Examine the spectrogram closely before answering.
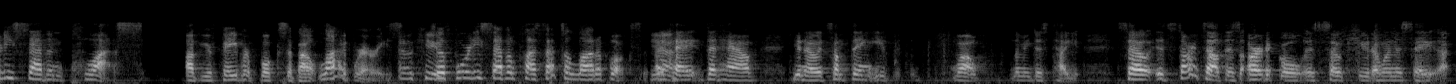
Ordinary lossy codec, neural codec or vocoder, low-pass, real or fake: Opus, 16 kbps; vocoder, 24 kHz, 100 mel bands, Vocos; 7.2 kHz; fake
